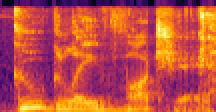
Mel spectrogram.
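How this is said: It is said in an Italian accent.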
